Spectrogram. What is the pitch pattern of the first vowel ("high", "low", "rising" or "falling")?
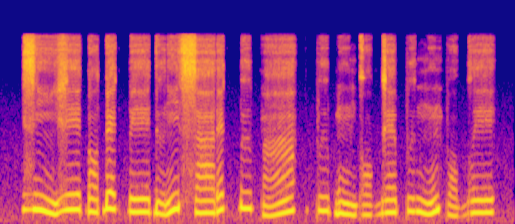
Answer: falling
